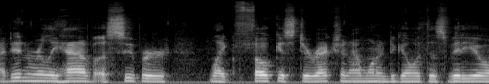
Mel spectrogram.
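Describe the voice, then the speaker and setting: The voice is somewhat breathy and moves at a fairly quick pace. Its intonation stays fairly even. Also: man. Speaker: gaming YouTuber. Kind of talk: tutorial. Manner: monotone.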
